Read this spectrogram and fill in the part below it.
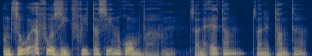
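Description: A man's voice: mid-range voice, sing-song, measured pace, gravelly, dark tone, slightly rough, no room sound, studio quality. A man narrating a literary radio drama in a grave, dramatic storytelling manner.

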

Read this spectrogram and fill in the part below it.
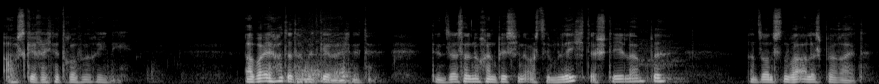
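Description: A man's voice: mid-range voice, normal speed, long pauses, darkish tone, slight background noise, natural voice. A man acting as the dry, observant narrator of a German crime radio drama. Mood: dry, ironic.

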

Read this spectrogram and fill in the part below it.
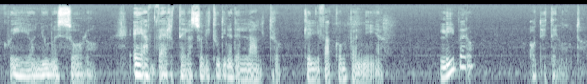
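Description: A woman's voice: a bass voice, sing-song, unhurried, gravelly, dark tone. A woman narrating her own literary text for a radio theatre piece, intimate and often dropping to a whisper. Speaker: author and narrator.

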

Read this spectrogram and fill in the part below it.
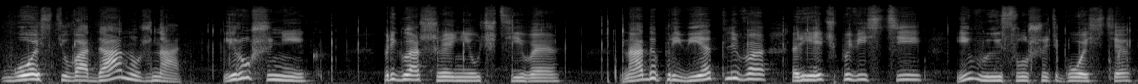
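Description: Slow, solemn reciter of ancient wisdom. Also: female voice, medium pitch, lively intonation, a little mellow. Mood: solemn, instructive. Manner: solemn, measured, declamatory. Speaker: radio play performer. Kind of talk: dramatic verse recitation in a radio play. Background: music.

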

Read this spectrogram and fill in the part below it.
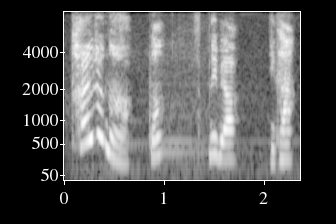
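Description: A woman's voice: high voice, lively intonation, normal speed, soft background music. A woman playing a cheerful, sweet young woman in an audio drama, breezy and playfully teasing with a friend.

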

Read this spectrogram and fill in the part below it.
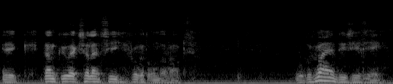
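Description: An actor in a radio play as a general's scheming brother, husky, formally polite and insinuating. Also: male voice, lowish voice, fairly quick, a little mellow, a little hiss or hum, close to an everyday voice. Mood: stiffly polite. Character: scheming, courteous brother of an ambitious French general.

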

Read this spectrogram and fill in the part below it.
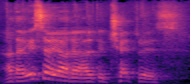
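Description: A man's voice: a little high, big pitch swings, a little fast, a little mellow, slight background noise. An actor playing a cheeky, casual young male office junior in a German radio drama.

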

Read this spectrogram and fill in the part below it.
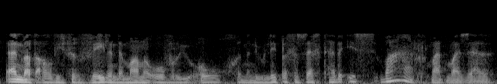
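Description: An actor playing a flippant young adventurer who flatters and jokes in a radio drama, on an old tinny recording. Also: male voice, deep voice, brisk, slight background noise, close to an everyday voice. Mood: wry. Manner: wry, gallant, flattering.

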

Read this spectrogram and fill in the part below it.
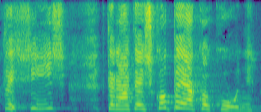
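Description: An actress playing a teasing, rather pompous wife in a radio drama. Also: female voice, high-pitched, expressive, fairly bright tone. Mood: pompous reading. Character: teasing wife pompously reading newspaper aloud.

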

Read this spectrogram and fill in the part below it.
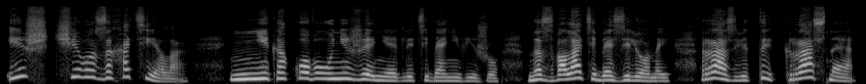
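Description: A woman's voice: on the low side, steady tone, normal speed, no room sound, studio quality, natural voice. A woman voicing a sulky, defiant female pug in a children's story, snappish and indignant. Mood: indignant, loud.

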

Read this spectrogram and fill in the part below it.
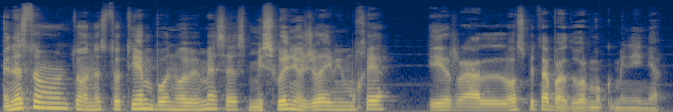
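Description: Young Syrian man in halting Spanish. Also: medium pitch. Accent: Arabic. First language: Arabic. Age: young adult. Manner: halting, searching for words in broken Spanish. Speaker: guest. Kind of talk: interview, telling his story.

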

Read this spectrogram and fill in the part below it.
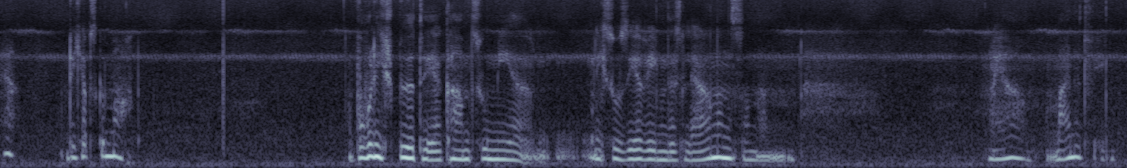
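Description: An actress playing a troubled, soft-spoken woman in an intimate radio drama, often hushed to a near-whisper as she confides and narrates. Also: lowish voice, slow, long pauses. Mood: troubled, confiding. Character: troubled, soft-spoken woman recounting an entangled love affair. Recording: hissy old cassette radio-play recording.

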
